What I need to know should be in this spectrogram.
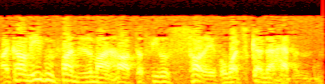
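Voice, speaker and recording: A man's voice: a little high, expressive, fast talker. An actor in a 1960s radio drama playing a weak, nervous husband, hesitant and stammering in his agitation. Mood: bitter, angry. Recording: muffled noisy old radio recording.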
